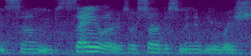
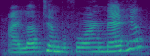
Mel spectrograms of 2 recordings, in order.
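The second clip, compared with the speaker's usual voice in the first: usual speaking voice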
